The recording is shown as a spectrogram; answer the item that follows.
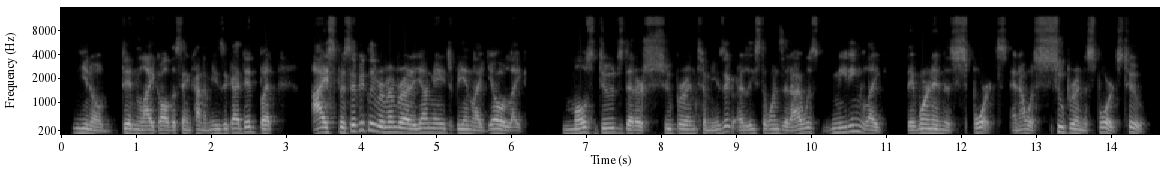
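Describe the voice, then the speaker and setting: This man speaks with a Spanish accent at a fairly quick pace. His voice is medium in pitch, with ordinary pitch variation. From Central Florida, born in Mexico City. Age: 40s. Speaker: DJ and hip-hop artist. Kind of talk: casual chat.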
